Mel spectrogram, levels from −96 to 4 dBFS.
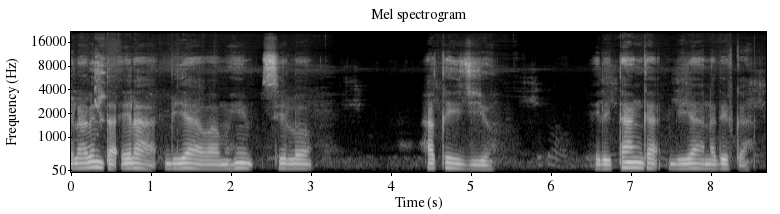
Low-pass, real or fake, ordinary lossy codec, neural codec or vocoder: none; real; none; none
